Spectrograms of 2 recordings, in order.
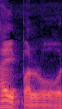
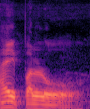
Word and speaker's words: ปะโหล่: โหล นี่ มี ซื้อ ที่ ถูก ต้อง เป็น ภาษา ภูไท ออก เสียง ว่า ว่า โล่ มี ความ หมาย ว่า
